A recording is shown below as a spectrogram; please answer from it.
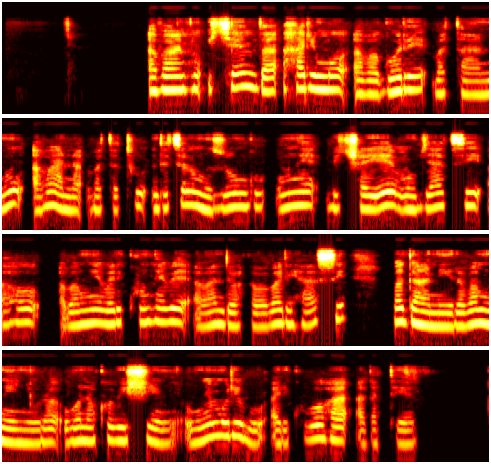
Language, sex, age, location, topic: Kinyarwanda, female, 18-24, Kigali, health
